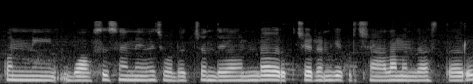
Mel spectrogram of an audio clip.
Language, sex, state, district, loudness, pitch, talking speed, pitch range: Telugu, female, Andhra Pradesh, Annamaya, -16 LUFS, 195 Hz, 125 wpm, 190-205 Hz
